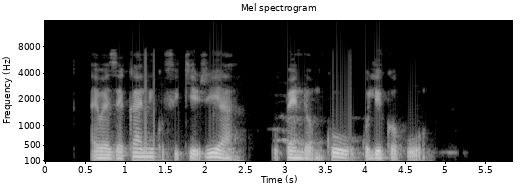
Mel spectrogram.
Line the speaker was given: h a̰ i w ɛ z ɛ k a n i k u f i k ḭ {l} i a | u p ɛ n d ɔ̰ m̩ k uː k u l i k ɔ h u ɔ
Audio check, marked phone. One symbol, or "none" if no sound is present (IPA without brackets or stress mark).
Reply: ɾ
